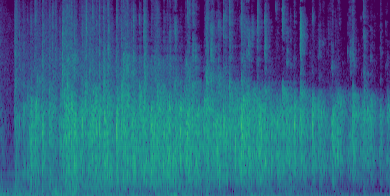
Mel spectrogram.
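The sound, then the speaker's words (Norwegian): An audience at a panel debate claps steadily for the full five seconds to welcome the panelists. It is a dense, even wash of many hands with no single claps standing out and no one speaking over it. “Yes, velkommen til dere. Applaus!”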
